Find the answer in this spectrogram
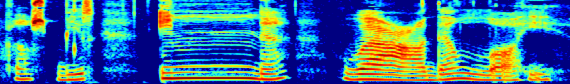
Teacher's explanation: عَيْن ساکن پر جھٹکا نہ ہو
